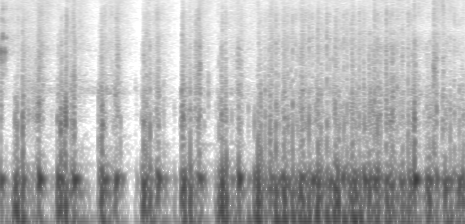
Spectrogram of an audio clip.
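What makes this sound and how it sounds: Fingertips of both hands tap and scratch rapidly on a black foam windscreen fitted over a silver microphone. The result is a fast, irregular stream of dull, muffled low thumps with little brightness and almost no ring. A brief pause near the middle gives way to a denser, continuous run of tapping and scratching.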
